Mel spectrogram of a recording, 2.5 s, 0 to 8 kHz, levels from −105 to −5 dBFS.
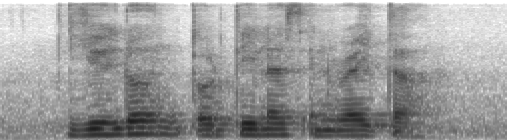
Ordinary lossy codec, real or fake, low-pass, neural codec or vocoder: none; fake; 7.2 kHz; vocoder, 44.1 kHz, 128 mel bands, Pupu-Vocoder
